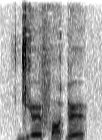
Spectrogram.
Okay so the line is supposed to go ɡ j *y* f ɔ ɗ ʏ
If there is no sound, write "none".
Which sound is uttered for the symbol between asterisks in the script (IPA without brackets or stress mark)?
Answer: ø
